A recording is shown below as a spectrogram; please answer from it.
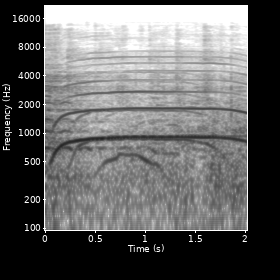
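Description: A woman's high voice holding one long sung note, sliding up into it at the start and falling away at the end, as the close of a song in a live street dance show.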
